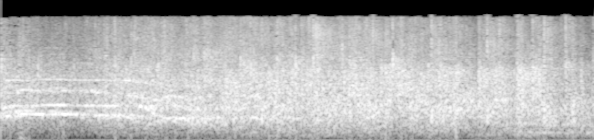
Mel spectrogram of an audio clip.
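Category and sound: crowd, audience clapping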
